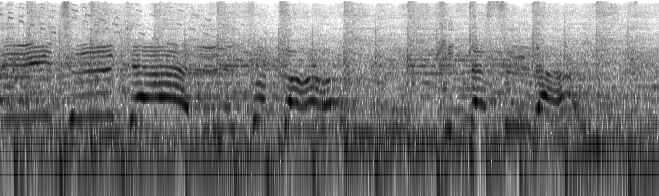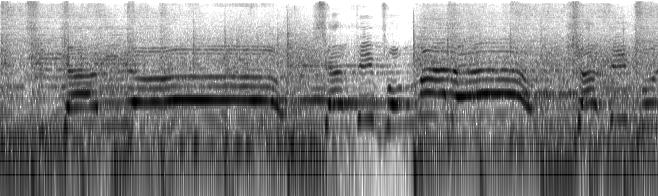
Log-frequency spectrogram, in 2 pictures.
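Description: Music: a rock-style song with a woman's high voice singing long, wavering notes over a full band. The sound drops out for a moment near the end, then carries on.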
